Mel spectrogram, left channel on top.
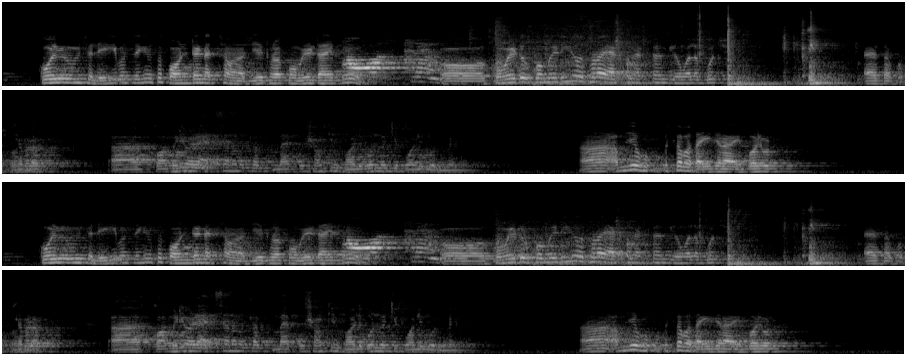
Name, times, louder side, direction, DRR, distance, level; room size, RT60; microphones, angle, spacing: voice 1, 0.4-3.6 4.4-7.3 8.6-9.4 14.8-16.7, left 2 dB, 70° left, 7 dB, 2.2 m, -31 dB
Sliding door, 3.4-7.0 7.3-8.6, left 1 dB, 55° left, 1.4 m, -30 dB
voice 2, 9.1-9.5 10.1-13.6, right 1 dB, 35° right, 2 dB, 2.4 m, -38 dB
26.5 x 18.5 x 8.5 m, 0.98 s
head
